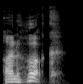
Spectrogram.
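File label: "unhook", English pronunciation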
